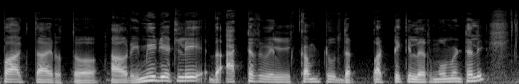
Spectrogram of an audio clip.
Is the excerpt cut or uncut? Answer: cut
